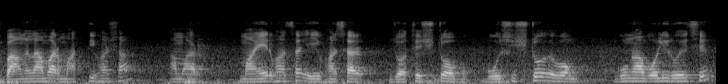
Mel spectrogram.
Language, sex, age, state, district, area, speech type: Bengali, male, 45-60, West Bengal, Paschim Medinipur, rural, spontaneous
